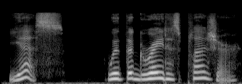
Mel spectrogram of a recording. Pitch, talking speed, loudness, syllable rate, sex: 245 Hz, 125 wpm, -19 LUFS, 4.4 syllables/s, female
